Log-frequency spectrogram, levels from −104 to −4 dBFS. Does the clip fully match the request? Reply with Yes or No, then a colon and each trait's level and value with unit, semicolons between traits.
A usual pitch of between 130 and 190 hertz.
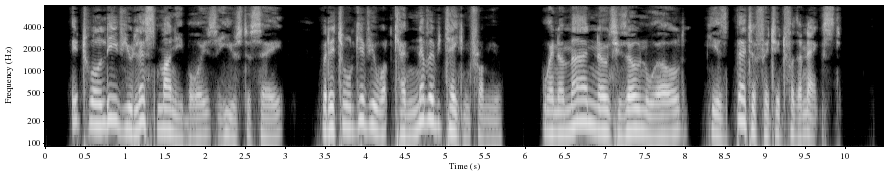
Yes: medium, 140 Hz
